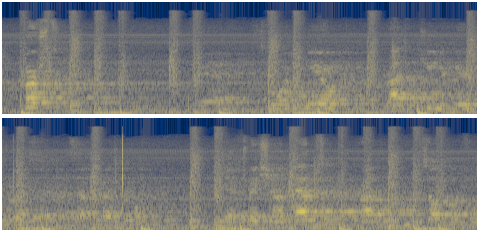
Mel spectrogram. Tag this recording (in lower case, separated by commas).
music, speech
